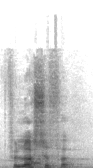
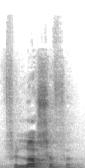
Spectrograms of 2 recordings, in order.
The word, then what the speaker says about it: philosopher: Philosopher, इस word में जो L है उस पर स्ट्रेस है. Philosopher.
